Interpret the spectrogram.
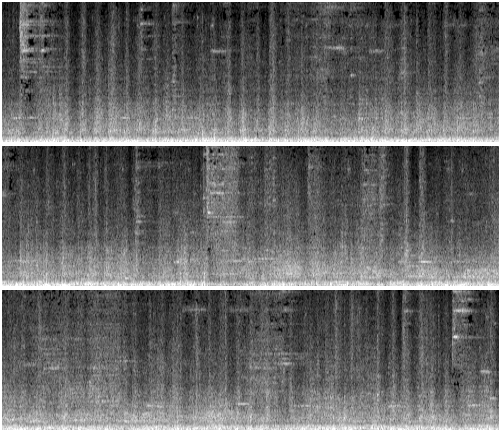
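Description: Container wagons of a freight train rolling past, a loud steady rumble with rapid clicking of wheels over rail joints.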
